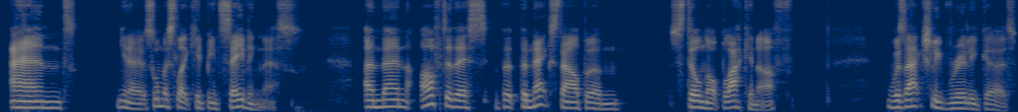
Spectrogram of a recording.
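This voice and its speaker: With an English accent, a man speaks at a fairly high pitch and a fairly slow pace, using long, frequent pauses, ordinary pitch variation and a bright, sharp tone, in a dry, close sound with no echo on a very clean recording with a silent background. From England. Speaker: podcast co-host. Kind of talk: casual chat.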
